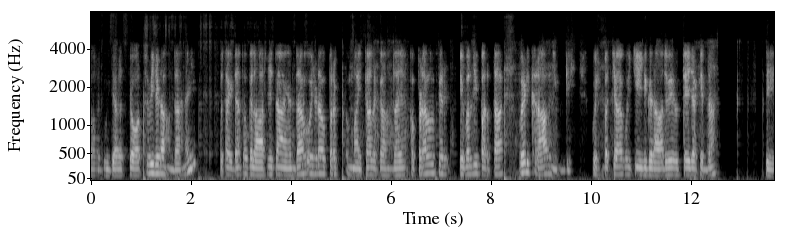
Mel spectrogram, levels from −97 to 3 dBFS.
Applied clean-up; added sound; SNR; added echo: neural mask model DeepFilterNet 3.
